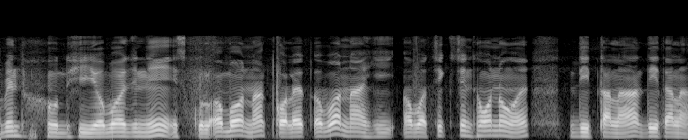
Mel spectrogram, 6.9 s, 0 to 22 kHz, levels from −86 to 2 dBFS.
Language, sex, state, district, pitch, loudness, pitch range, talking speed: Chakma, male, Tripura, Unakoti, 115 Hz, -16 LUFS, 110-130 Hz, 190 wpm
